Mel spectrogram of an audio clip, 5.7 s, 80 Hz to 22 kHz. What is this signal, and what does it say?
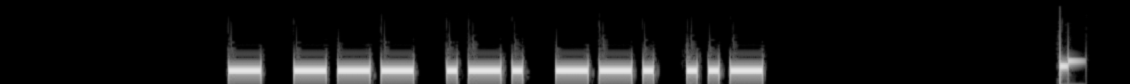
Morse code, heard as a keyed tone, about 22 wpm, 700 Hz. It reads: TORGU
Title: Code Groups - 5 Letters - 22wpm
